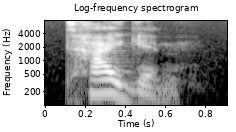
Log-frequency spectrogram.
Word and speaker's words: Teigen: The way you pronounce her actual last name, though, is not Teigen, it's Teigen. – Teigen? – Like bow tie. So it's Chrissy Teigen. – Is it spelled T-E-I or T-E-E? – It's spelled T-E-I-G-E-N.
